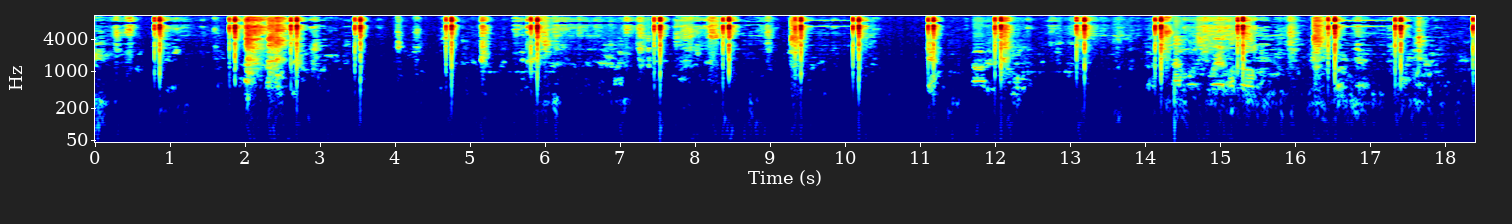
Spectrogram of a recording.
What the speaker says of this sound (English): just click down on the scroll button, and you'll be able to move it over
